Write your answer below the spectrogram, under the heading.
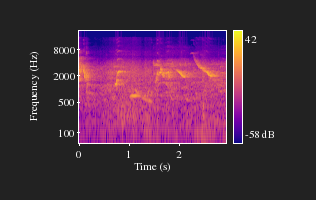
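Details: Grey parrots in the Bannerghatta Zoo bird house, mimicking songbird calls, give a run of clear falling whistles sweeping down in quick succession, with a lower mellow note between them and soft background chatter.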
